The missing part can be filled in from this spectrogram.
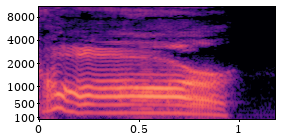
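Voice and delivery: stretched-out yell of car. Joking that Rick sounds like he shouts for a car: imitating Rick shouting "car". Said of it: "he's shouting for a fucking car".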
